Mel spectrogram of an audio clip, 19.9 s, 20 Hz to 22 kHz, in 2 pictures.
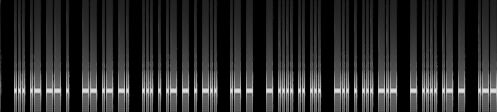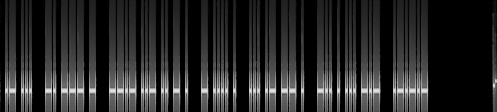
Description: Morse code, heard as a keyed tone, about 30 wpm, 700 Hz. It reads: SAME MAN SEATED AT THIS DESK THAT WAS NOT QUITE THE SAME DESK.
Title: A Sound Of Thunder 30wpm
